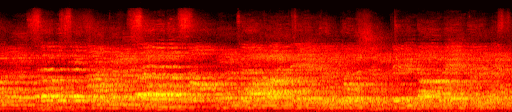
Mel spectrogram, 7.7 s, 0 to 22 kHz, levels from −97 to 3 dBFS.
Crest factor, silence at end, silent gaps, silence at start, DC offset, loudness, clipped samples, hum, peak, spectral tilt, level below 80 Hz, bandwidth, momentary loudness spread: 16 dB; 0 s; none; 0 s; under 0.1%; -29 LUFS; under 0.1%; none; -14 dBFS; -4 dB/octave; -66 dBFS; 16 kHz; 7 LU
